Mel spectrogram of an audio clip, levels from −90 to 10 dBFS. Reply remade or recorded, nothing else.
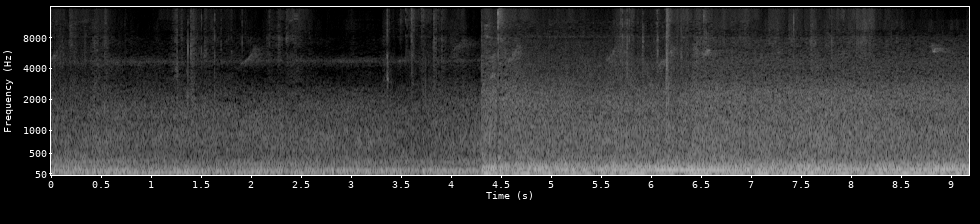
recorded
